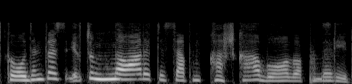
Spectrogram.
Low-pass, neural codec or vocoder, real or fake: 7.2 kHz; codec, 16 kHz, 0.5 kbps, X-Codec, HuBERT features, trained on general audio; fake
